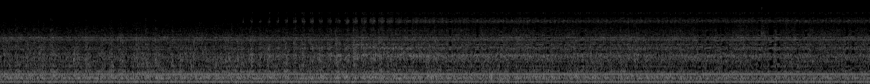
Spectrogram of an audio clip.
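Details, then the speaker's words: 3-inch R8-shank boring head with indexable bar, repaired after arrival faults, taking a 0.015 in cut: steady, even cutting hum with no chatter or knocking; clean, healthy cut. "well there you can see the tool is performing and uh let me um let me get reset up and we'll have a final discussion about the tool"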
